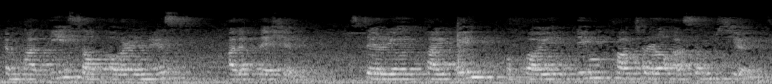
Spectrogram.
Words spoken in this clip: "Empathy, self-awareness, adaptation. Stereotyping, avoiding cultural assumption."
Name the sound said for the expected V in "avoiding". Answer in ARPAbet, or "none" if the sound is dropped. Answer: P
